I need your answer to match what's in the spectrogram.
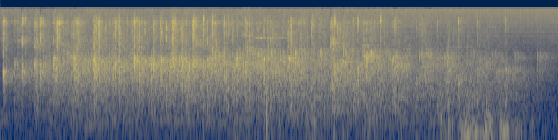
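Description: An audience claps to welcome a dean, a steady, dense, even wash of many hands for about seven seconds that holds its loudness before easing off slightly at the end.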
